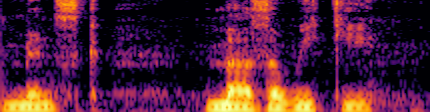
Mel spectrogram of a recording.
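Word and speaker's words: Mińsk Mazowiecki: maybe 2 kilometers outside of Minsk, Mazowiecki, that's how you pronounce that.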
